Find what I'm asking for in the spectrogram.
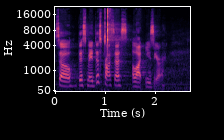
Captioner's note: clicking noise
